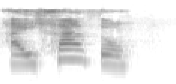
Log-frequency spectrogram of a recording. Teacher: La A y la I, la A es una vocal fuerte y la I es una vocal débil, entonces están formando un diptongo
